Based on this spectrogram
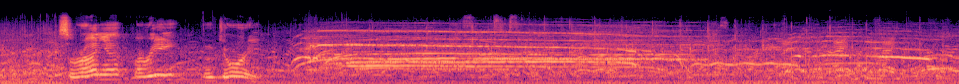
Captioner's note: applause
